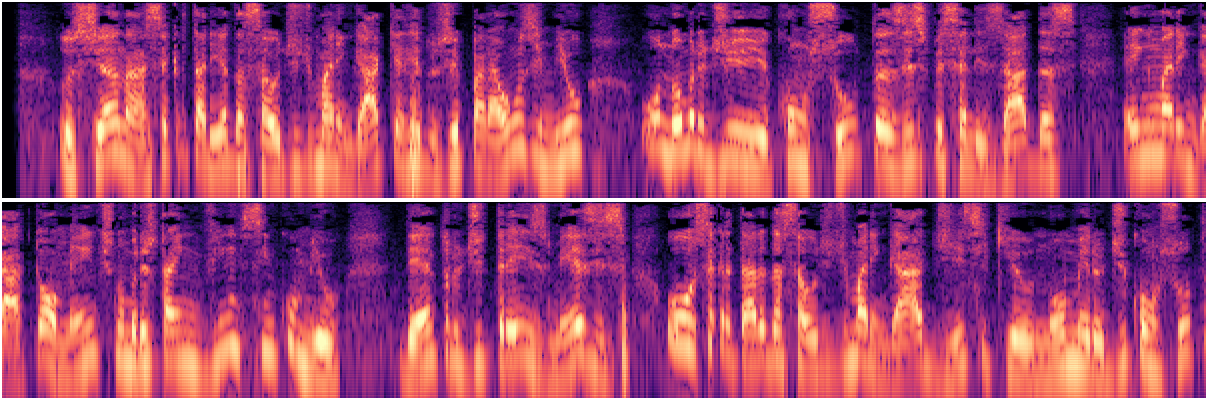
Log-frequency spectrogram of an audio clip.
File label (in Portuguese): ao vivo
